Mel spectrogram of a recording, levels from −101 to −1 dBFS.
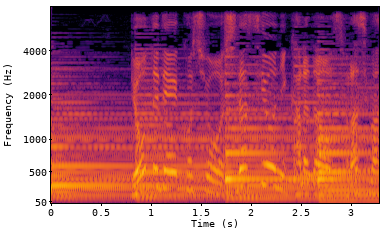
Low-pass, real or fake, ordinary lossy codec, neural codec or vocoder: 7.2 kHz; real; none; none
